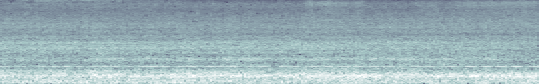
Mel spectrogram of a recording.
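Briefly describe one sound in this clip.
A subway train rumbles and hums steadily as it runs along the track.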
